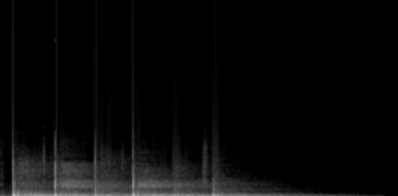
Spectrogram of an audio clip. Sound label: run; CHica; Five Nights at Ronald's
